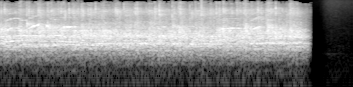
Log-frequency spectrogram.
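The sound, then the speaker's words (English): Steady, loud applause from a crowd, a dense wash of clapping that holds evenly for about four seconds and then cuts off abruptly into silence. “Wait for applause.”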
